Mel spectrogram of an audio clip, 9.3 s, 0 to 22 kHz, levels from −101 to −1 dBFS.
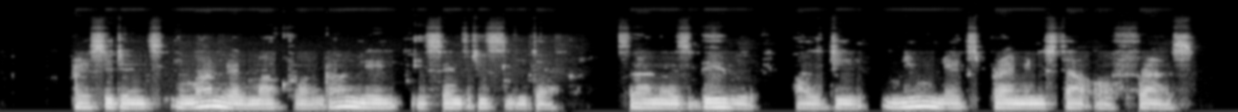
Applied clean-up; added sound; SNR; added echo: none; none; none; none.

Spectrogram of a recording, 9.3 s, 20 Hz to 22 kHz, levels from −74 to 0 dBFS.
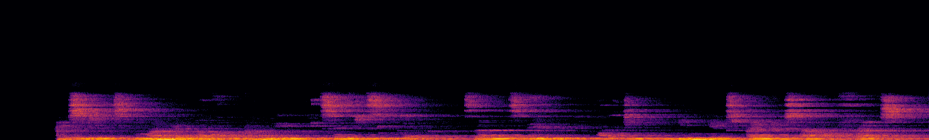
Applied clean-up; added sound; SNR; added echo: none; none; none; reverberation time 2.1 s.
